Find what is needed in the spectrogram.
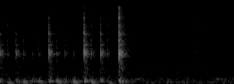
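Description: A quick run of small plastic taps and clicks as a clear acrylic stamp block and an ink pad are knocked together while the rubber stamp is inked. The sharpest tap comes at about a second, and the tapping stops about a second and a half in.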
